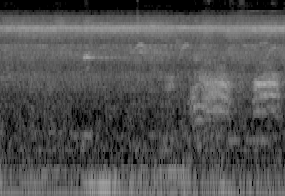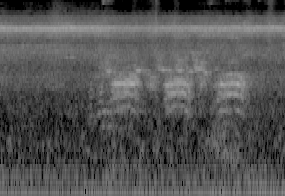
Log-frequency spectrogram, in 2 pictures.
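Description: A bird calling in short, repeated calls: two about two and a half seconds in, then three more in quick succession from about five seconds in, over a steady background hiss and hum.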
